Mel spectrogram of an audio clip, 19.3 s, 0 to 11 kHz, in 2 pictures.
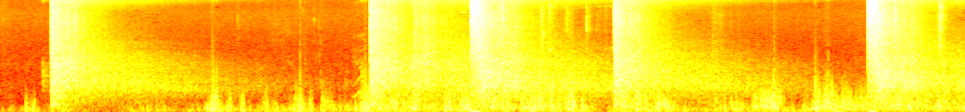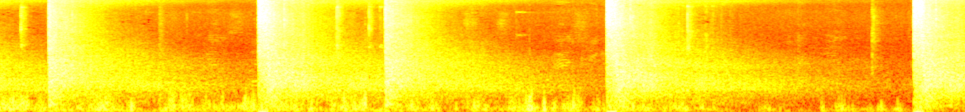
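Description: Ten shots from a Sig Sauer 9mm pistol, fired one at a time at a slow, uneven pace of roughly one to two and a half seconds apart. Each shot is followed by a long echo that dies away over a second or more.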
